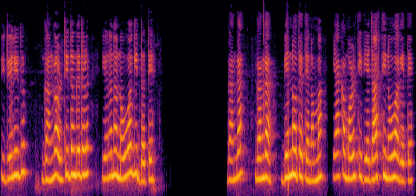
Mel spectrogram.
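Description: A woman's voice: extremely high pitch, steady tone, brisk. A woman voicing a caring, anxious mother-in-law who coaxes and questions. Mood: worried. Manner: coaxing, worried questioning. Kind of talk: cartoon voice acting. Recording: dull lo-fi recording.

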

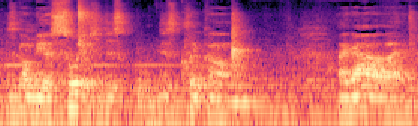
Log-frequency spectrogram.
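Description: A man talking in a relaxed, confident and rambling way. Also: medium pitch, moderate pace. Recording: distant, echoey, noisy.

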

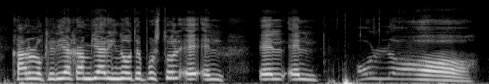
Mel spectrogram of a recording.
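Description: A woman vlogging a prank outdoors by a pool, loud and exclaiming, often laughing and shouting. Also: sits high, steady tone, fairly quick, clean tone. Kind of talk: excited vlog banter. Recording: noisy outdoor camera audio.

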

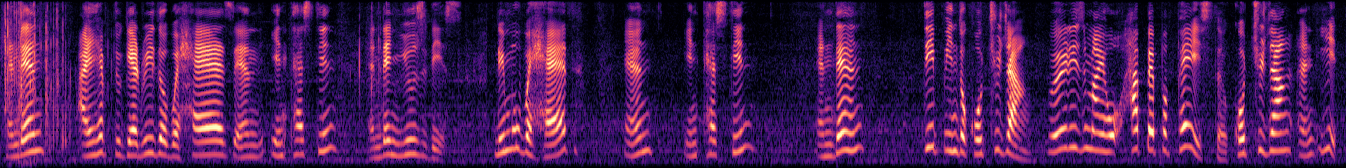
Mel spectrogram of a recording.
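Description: A woman's voice: high-pitched, animated, unhurried, a little hiss or hum. Chatty Korean-accented woman shopping. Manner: chatty, enthusiastic, laughs often. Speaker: cooking channel host. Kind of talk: casual shopping walkthrough. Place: large grocery store aisles, indoors.

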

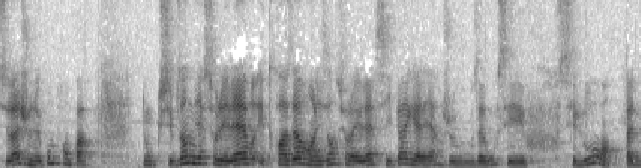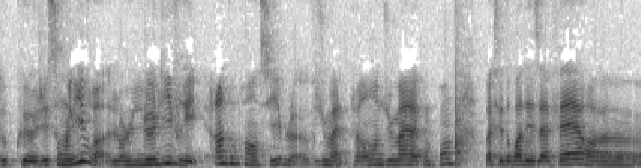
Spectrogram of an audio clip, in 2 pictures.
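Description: A young woman from France chatting casually in a vlog, with lots of fillers and restarts. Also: medium pitch. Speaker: vlogger.

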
